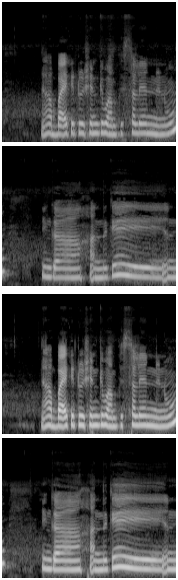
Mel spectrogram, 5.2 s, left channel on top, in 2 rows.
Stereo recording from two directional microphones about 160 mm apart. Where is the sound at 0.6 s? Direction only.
45° right (ahead or behind).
